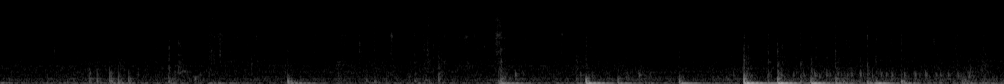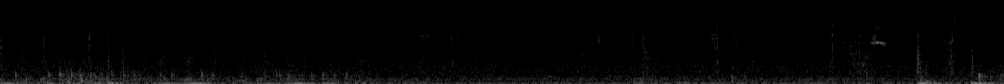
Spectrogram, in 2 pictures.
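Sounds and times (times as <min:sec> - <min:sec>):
soft thumps: 0:04.9 - 0:09.8.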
